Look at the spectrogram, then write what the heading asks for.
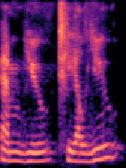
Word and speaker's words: Mutlu: Uh, last name M U TLU. I also spell it with a G.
